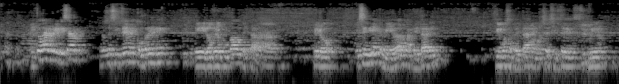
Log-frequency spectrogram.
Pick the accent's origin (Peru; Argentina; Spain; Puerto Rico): Peru; Nosotros, como peruanos, no vamos a venir a enseñar a los hermanos venezolanos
